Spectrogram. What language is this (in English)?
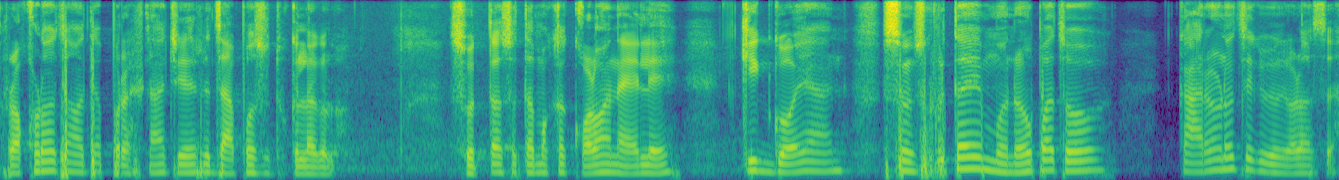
Konkani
